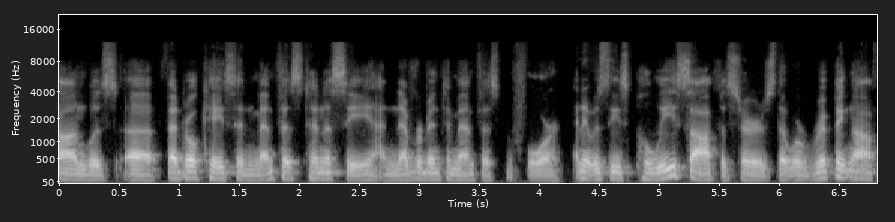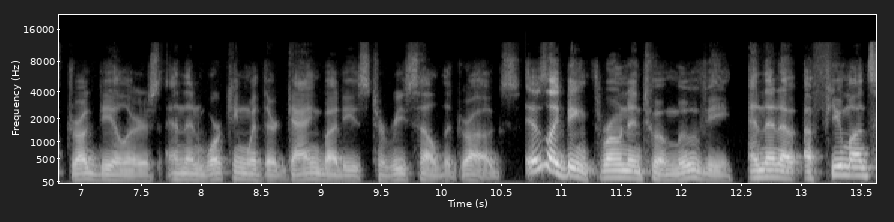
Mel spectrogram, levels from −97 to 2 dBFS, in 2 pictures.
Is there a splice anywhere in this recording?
no; 0 cuts

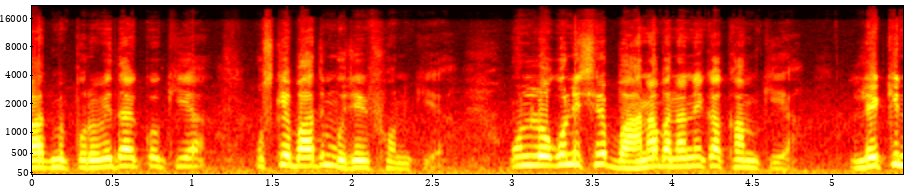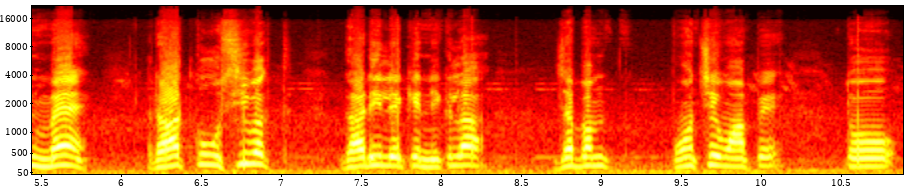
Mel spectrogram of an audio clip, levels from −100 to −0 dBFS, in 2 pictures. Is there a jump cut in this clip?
no; 0 cuts

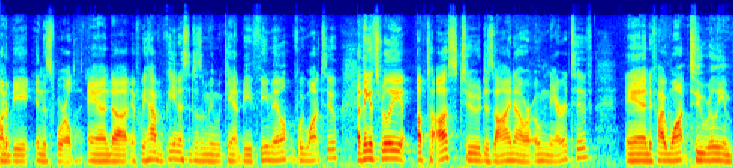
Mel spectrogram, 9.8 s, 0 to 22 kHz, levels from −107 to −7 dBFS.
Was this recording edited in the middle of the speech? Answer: yes; 1 cut; at 4.6 s

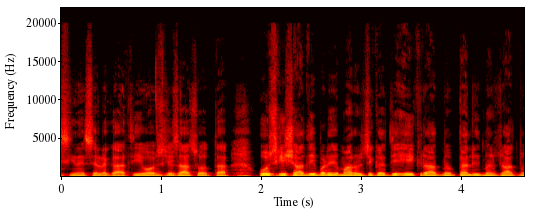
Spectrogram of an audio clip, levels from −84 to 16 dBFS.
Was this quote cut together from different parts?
no; 0 cuts

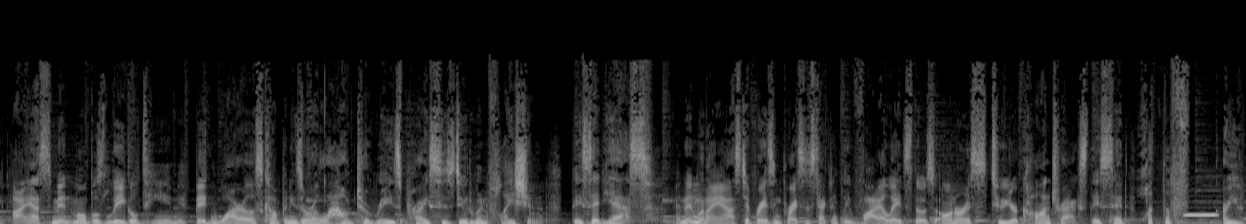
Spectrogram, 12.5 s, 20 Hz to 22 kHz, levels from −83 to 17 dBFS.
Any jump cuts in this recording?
no; 0 cuts

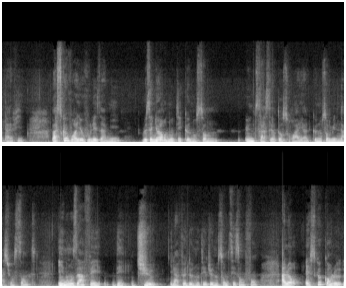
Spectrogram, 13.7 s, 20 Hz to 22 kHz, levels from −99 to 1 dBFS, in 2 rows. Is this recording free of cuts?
yes; 0 cuts

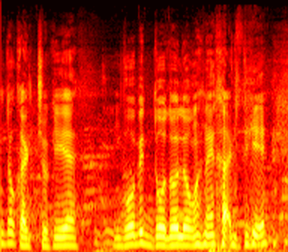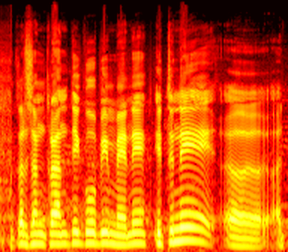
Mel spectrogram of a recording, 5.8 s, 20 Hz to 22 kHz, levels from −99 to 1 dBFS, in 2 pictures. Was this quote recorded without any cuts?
no; 2 cuts; at 2.9 s, 4.3 s

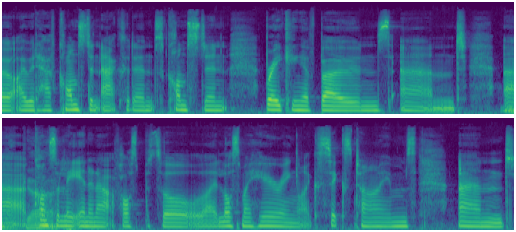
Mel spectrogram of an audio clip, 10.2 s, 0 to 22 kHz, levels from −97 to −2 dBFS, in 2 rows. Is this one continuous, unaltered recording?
no; 1 cut; at 2.4 s

